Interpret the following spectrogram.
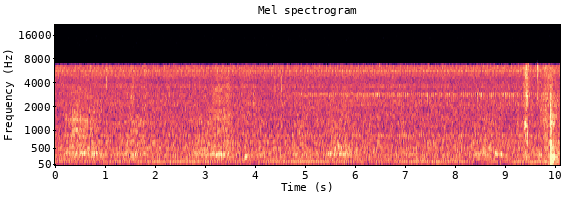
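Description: Faint, steady low hum over a soft hiss from the running bench setup, with no distinct clicks or changes.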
